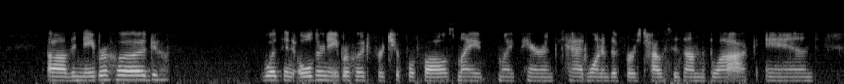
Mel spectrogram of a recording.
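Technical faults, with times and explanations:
No technical faults detected.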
